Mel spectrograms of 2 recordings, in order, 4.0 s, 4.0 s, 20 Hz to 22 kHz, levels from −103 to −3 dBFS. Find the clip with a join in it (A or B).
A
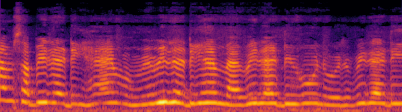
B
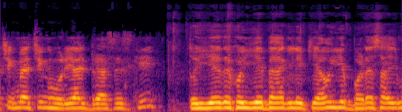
B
